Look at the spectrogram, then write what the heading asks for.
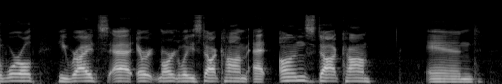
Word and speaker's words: Margolis: show first is Eric margulies Eric margulies comm is his website spell it like margolis that's how I said it wrong for the first five years I knew this guy Eric margulies at Eric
